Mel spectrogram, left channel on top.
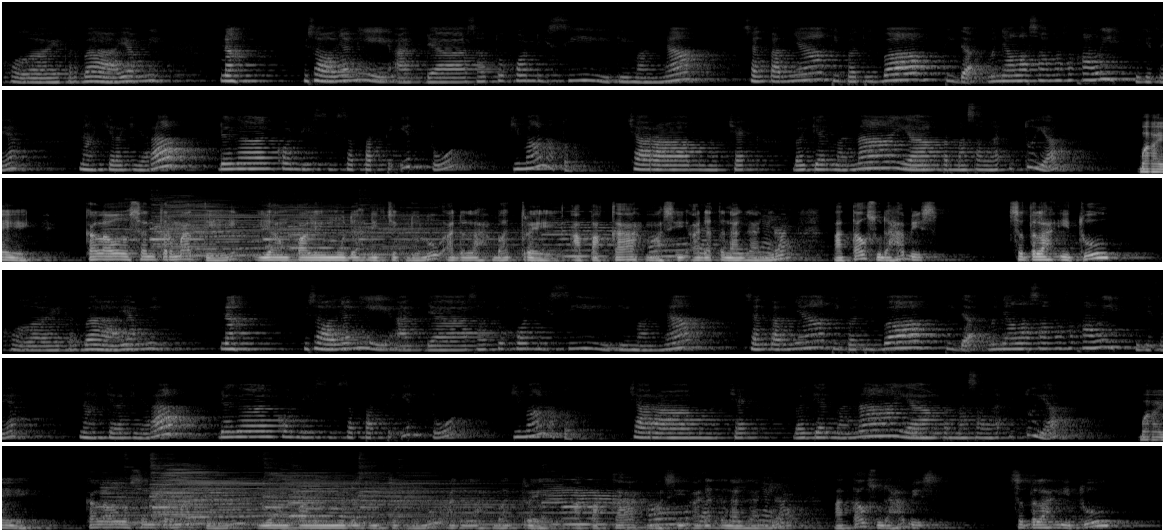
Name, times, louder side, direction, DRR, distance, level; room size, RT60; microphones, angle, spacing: voice 1, 0.0-2.4 3.0-6.9 7.4-11.8 12.4-13.3 13.8-16.1 16.7-17.4 17.9-19.0 19.5-21.6 21.8-22.2 29.7-31.2, left 2 dB, 35° left, 2 dB, 0.6 m, -38 dB
voice 2, 23.0-23.5 24.1-32.6 33.3-34.3, left 7 dB, 90° left, 16 dB, 0.3 m, -30 dB
sound 1, 24.2-29.5 30.0-30.1, right 1 dB, 20° right, 2.6 m, -38 dB
13.5 x 11.5 x 2.6 m, 1.2 s
head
